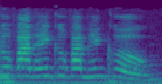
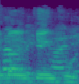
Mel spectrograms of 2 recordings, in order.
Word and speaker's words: Van Ginkel: Lizzie, if you say Van Hinkel enough times, Chidge might realise how to actually pronounce his name. Van Hinkel. You always say Van Ginkel, Chidge. Van Hinkel it is.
